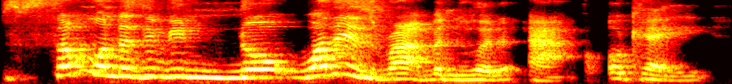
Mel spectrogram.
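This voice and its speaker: Woman host, fairly high voice, chatty and rambling, on a video call in an echoey room. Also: sing-song, normal speed. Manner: chatty, rambling questions with fillers. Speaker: interview host. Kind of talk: hosting a live-streamed interview.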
